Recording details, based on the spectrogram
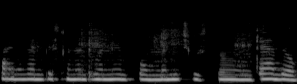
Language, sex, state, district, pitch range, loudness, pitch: Telugu, female, Telangana, Nalgonda, 225-235 Hz, -32 LUFS, 230 Hz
